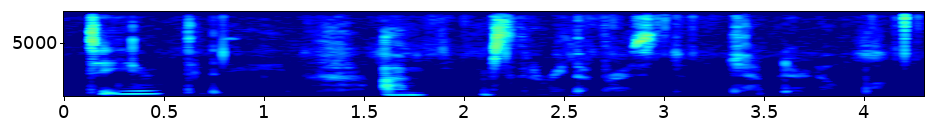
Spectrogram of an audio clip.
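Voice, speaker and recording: The speaker is whispering. The pace is moderate. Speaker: ASMR channel host. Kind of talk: soft-spoken ASMR book reading. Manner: soft-spoken.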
